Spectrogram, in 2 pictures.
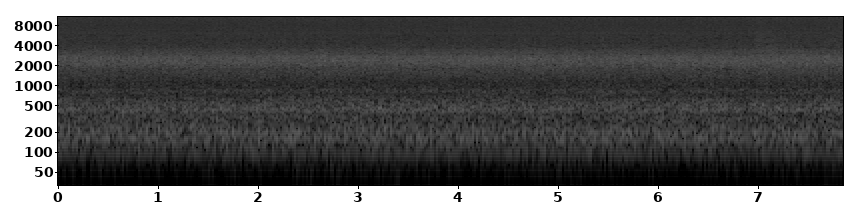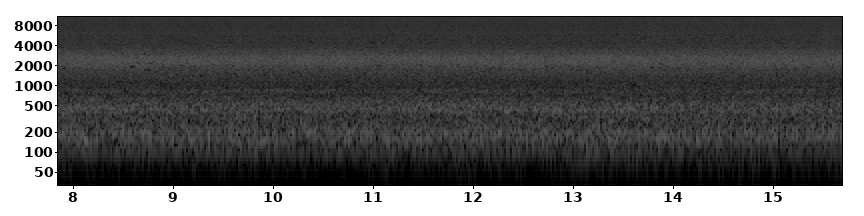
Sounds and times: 0.0s electrical installations on the rooftop 15.6s

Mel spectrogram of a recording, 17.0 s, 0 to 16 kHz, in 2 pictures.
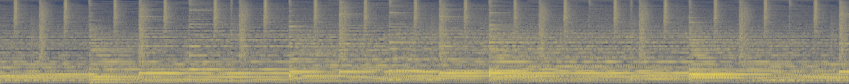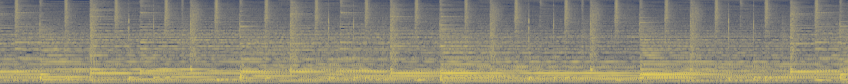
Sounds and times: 0.0s musical theme 16.9s

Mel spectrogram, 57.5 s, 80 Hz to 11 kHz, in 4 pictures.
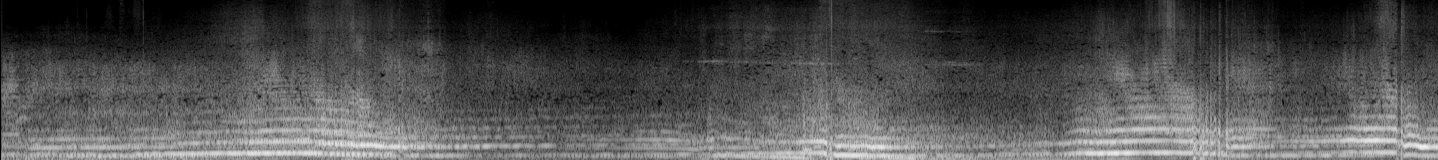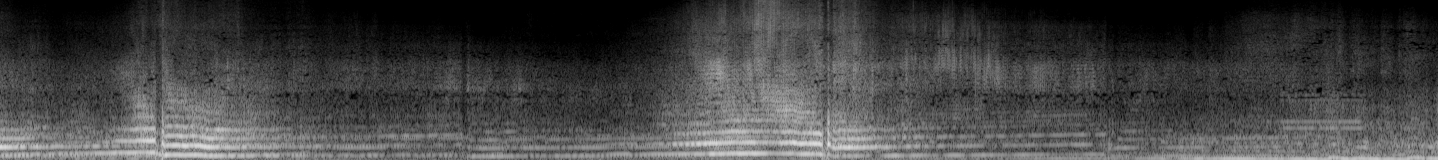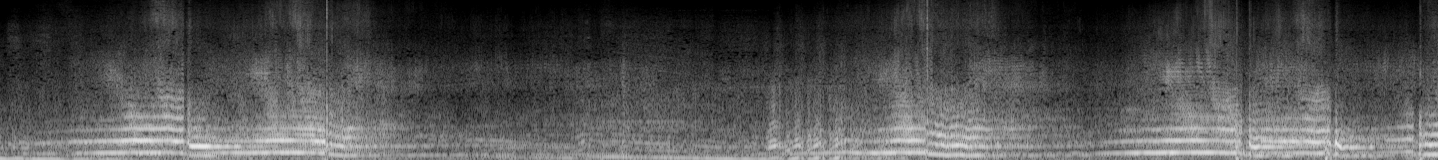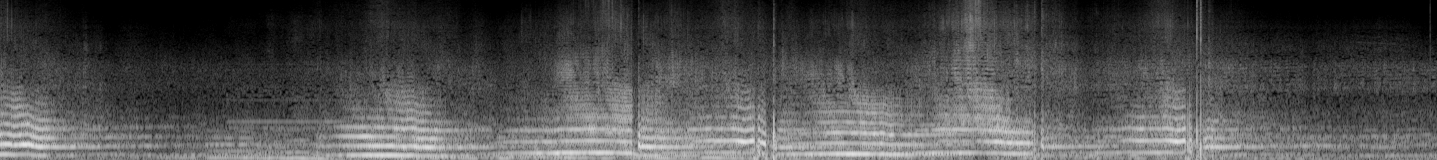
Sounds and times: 0.0s British Touring Cars racing 57.5s

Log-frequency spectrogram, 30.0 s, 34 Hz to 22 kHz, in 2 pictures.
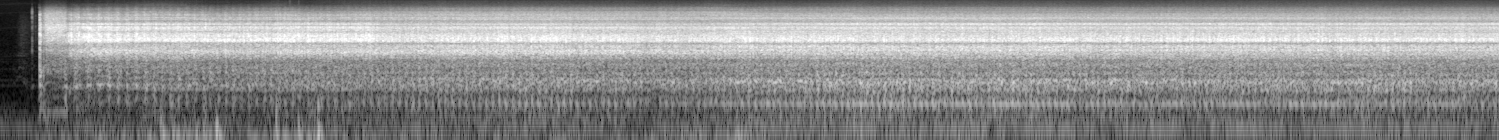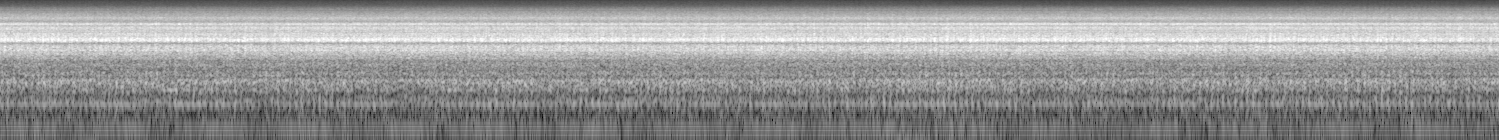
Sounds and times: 0.3s blender mixing 29.9s

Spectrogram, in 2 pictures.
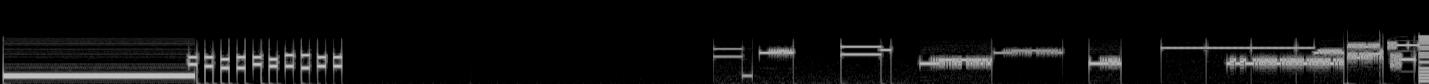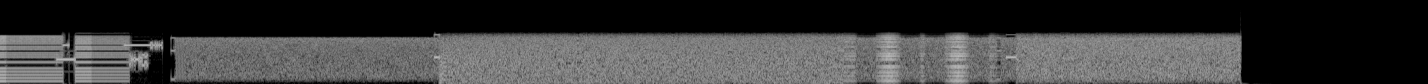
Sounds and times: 0.0s dial-up connection 3.4s
22.3s dial-up connection 25.2s

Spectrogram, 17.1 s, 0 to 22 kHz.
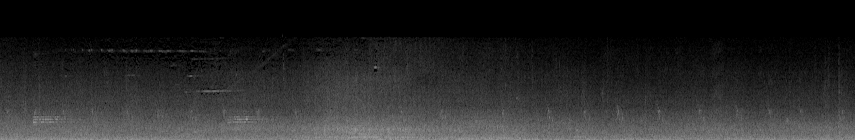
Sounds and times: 0.0s traffic 17.1s

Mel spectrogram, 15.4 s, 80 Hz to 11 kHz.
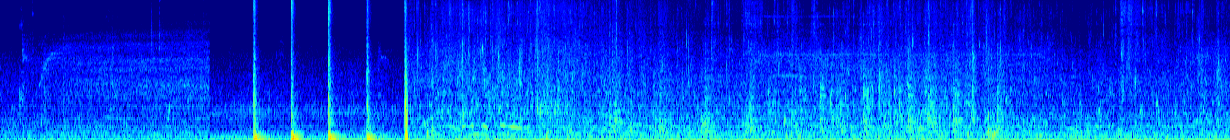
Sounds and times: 0.0s water 2.1s
0.0s boat 15.3s
3.2s hammer 4.8s
3.9s water 15.3s

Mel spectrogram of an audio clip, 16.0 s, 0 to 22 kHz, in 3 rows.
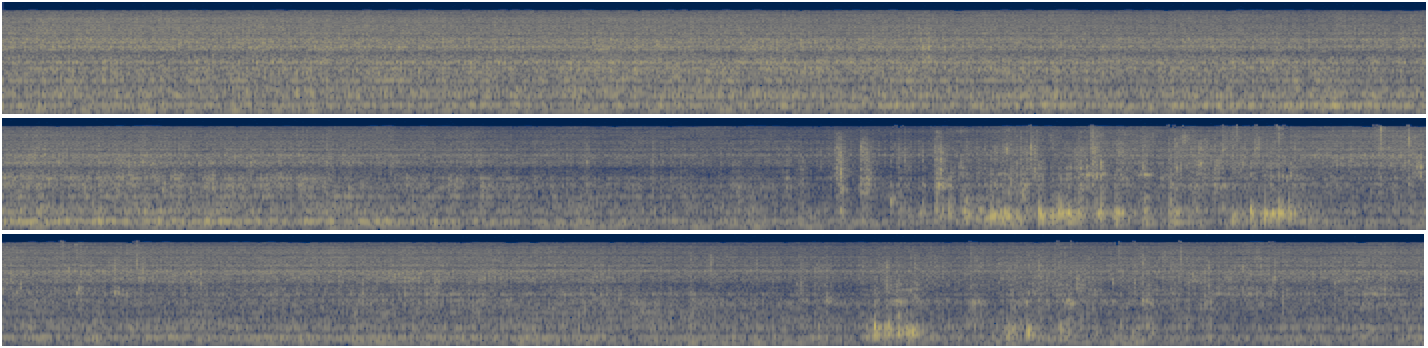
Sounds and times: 0.0s coffee maker 16.0s

